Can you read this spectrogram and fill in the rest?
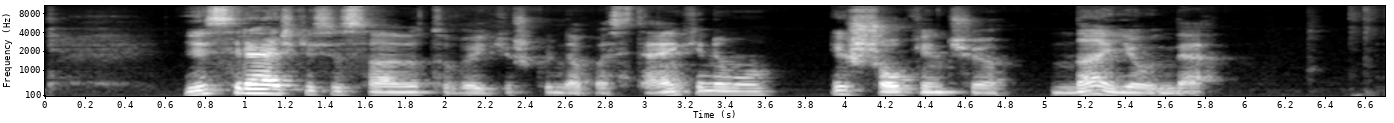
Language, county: Lithuanian, Vilnius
